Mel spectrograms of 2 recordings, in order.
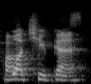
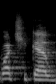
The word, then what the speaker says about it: Huachuca: Nobody had heard of Huachuca or Huachuca? Huachuca, okay, because he has with an H. Okay. Yeah, that's how it's spelled, but it's definitely.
